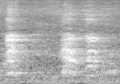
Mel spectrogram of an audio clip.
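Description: A dog gives two or three short barks somewhere near an outdoor village religious discourse, moderately loud against a steady background hum.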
